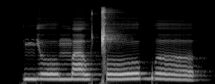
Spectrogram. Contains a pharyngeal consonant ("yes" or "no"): no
